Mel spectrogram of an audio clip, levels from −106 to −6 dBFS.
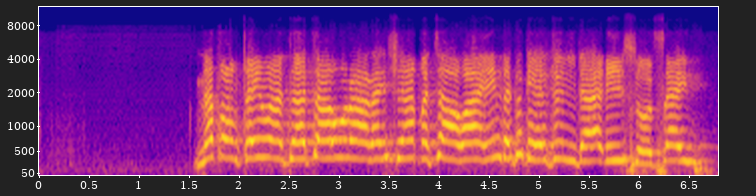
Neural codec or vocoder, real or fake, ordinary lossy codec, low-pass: codec, 16 kHz, 1 kbps, X-Codec, HuBERT features, trained on balanced general audio; fake; Opus, 24 kbps; 7.2 kHz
